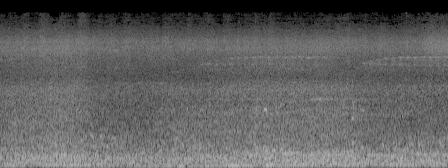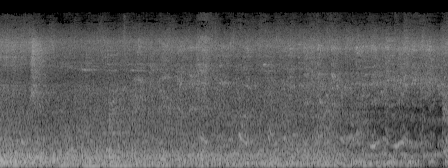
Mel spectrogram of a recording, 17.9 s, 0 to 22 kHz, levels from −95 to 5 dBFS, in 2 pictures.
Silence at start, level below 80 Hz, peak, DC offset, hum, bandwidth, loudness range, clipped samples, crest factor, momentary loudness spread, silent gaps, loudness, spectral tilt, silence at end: 0 s; -40 dBFS; -14 dBFS; under 0.1%; none; 16 kHz; 3 LU; under 0.1%; 16 dB; 5 LU; none; -29 LUFS; -3.5 dB/octave; 0 s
